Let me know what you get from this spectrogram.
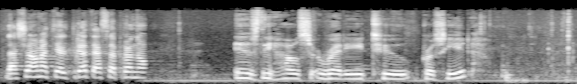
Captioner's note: speaking french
